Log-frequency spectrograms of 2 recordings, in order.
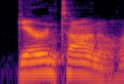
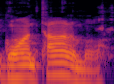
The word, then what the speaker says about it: Guarantano: How do you say his last name? – Guarantano. – I almost said Guantanamo. Guarantano from Tennessee, and this Temple kid, which is a great segue into our first column on the tier maker.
